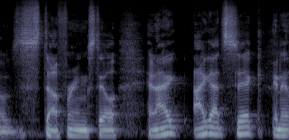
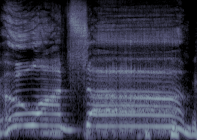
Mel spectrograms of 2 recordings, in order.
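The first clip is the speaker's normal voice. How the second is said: mock very high, hyped-up holler, some words drawn out. Recalling warming up at the gym, retelling his own yell. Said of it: "I was just yelling like".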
